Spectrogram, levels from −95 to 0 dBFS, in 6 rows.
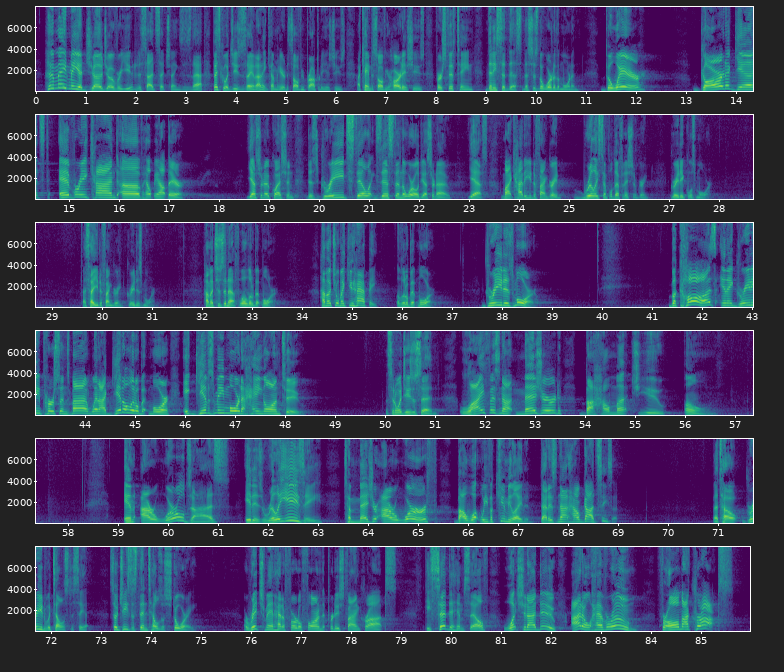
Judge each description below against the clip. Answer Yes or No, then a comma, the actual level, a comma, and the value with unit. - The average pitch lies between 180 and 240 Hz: Yes, medium, 185 Hz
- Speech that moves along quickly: No, average, 150 wpm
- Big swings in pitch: Yes, wide, 5.9 semitones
